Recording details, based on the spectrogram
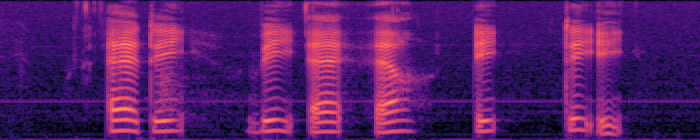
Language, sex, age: Danish, female, 31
